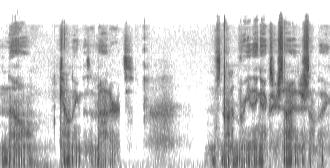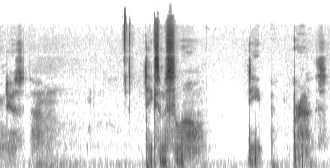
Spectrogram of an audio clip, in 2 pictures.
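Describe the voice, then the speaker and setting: A man voicing a grumpy young werewolf boyfriend in an ASMR roleplay, talking in a soft, soothing, breathy whisper close to the mic. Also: very slow, long pauses, no echo.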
